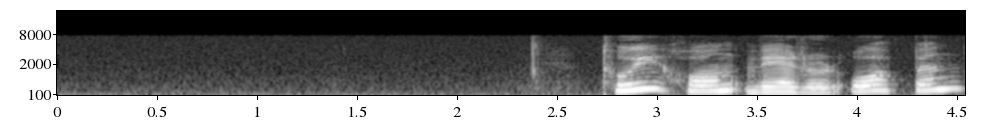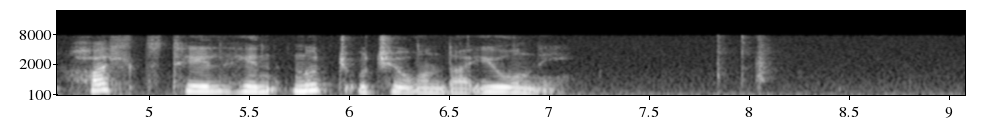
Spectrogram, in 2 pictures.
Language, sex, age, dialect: Faroese, female, 36-60, Norðuroyggjar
